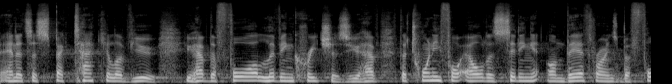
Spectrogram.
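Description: A man preaching a sermon from his notes, explaining scripture in a teaching manner with frequent restarts, his voice carried by a microphone and speakers. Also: fairly high pitch. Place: church hall with a sound system. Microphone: microphone through a PA system. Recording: long reverb of a hall.

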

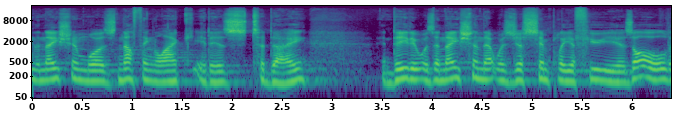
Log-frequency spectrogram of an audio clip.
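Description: A man preaching a Sunday sermon to a congregation, stressing key words and putting questions to the listeners. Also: on the high side. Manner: preaching with emphatic pauses and calls to the congregation. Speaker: pastor. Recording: long hall reverb.

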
